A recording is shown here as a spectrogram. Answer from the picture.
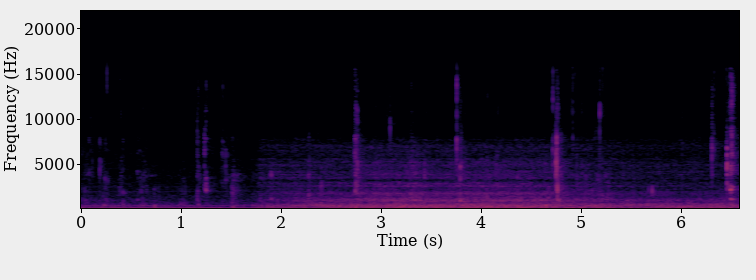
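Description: A person chewing and biting garlic parmesan chicken wing meat off the bone, close to the microphone, with scattered wet mouth clicks and smacks.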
